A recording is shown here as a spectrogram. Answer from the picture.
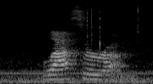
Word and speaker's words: lacerum: This is going to be your foramen lacerum. It's spelled like lace rum.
